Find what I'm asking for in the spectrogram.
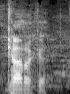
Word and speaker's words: Karaka: Like, I can't say Karaka like you. – Karaka. – Karaka. – Ka. – Ka. – Ra. – Ra. Ka. Karaka. – There you go.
